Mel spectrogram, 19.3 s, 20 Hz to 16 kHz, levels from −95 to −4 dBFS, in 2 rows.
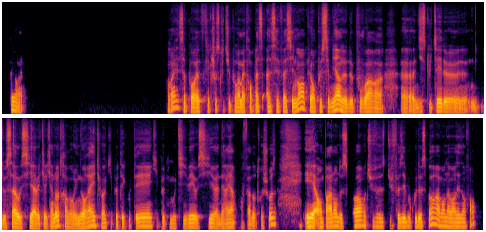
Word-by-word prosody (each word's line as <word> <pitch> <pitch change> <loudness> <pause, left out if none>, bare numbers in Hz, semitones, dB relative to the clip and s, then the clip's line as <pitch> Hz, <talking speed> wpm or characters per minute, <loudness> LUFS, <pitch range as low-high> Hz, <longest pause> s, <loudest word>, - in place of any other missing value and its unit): C'est 115 - +2
vrai. 100 -5 -2 2.8
Ouais, 170 +2 -1
ça 175 - -2
pourrait 90 -1 +3
être 90 0 -3
quelque - - -8
chose 115 +1 -6
que 105 - -17
tu 110 - -7
pourrais 95 -4 0
mettre 90 -1 0
en - - 0
place 100 0 -1
assez 95 -1 -2
facilement, 95 - +2
puis 130 - -5
en 90 - +4
plus, 95 +1 -4
c'est 95 -3 -1
bien 125 +7 +5
de 95 -4 +3
de 85 -1 0
pouvoir, 85 -2 +1 0.4
heu - - -2 0.2
heu, - - -1
discuter 90 +1 0
de 80 -2 +1
de 90 - -6
ça 90 +2 +4
aussi 85 +1 +1
avec 85 -1 +3
quelqu'un 90 +2 -1
d'autre, 125 +4 +2
avoir 85 -2 0
une 85 +2 +2
oreille, 110 +7 +3
tu 120 - -12
vois? 100 -3 -1
Qui 95 - -17
peut - - -5
t'écouter, 110 +1 0
qui 110 - -19
peut 85 - -3
te 90 - -11
motiver 90 +1 -1
aussi, 90 +3 -2
heu, 85 -3 0
derrière 90 +3 -1
pour 95 -2 -21
faire - - -3
d'autres 85 - -5
choses 160 - -1 0.6
et 105 +1 +8
en 100 - +3
parlant 105 +2 +3
de 105 -2 0
sport, 120 +3 +1
tu 105 - -10
fais 105 -1 -4
tu 115 - -16
faisais 105 -2 0
beaucoup 105 0 -3
de 105 - +3
sport 150 +9 0
avant 115 -4 +1
d'avoir 105 -1 +1
des 105 0 +1
enfants? 140 - -4
95 Hz, 215 wpm, -23 LUFS, 90-110 Hz, 2.8 s, et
